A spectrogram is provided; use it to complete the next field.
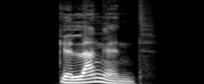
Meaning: present participle of gelangen
- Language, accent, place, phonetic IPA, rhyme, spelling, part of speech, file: German, Germany, Berlin, [ɡəˈlaŋənt], -aŋənt, gelangend, verb, De-gelangend.ogg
